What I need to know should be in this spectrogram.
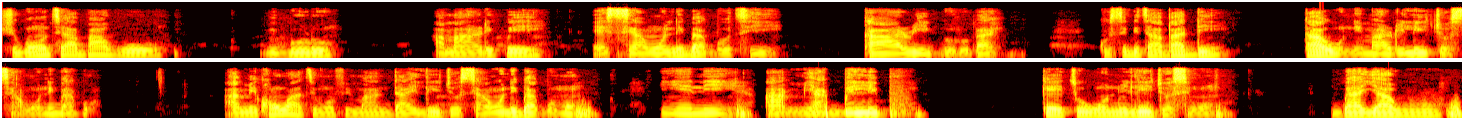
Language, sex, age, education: Yoruba, male, 15-29, tertiary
